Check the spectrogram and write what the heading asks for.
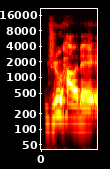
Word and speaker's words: Jrue Holiday: And um, I just mean I mean Jrue Holiday is a clear upgrade over over Eric Bledsoe.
